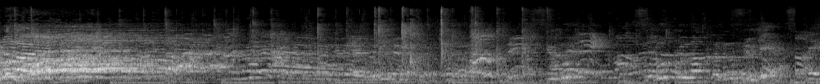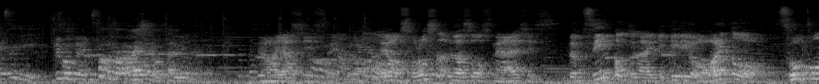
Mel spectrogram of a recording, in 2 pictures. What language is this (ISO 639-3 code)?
jpn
